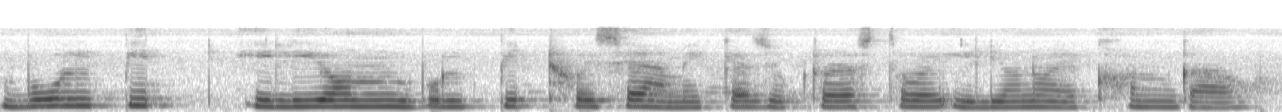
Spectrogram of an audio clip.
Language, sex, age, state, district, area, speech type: Assamese, female, 45-60, Assam, Sivasagar, rural, read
